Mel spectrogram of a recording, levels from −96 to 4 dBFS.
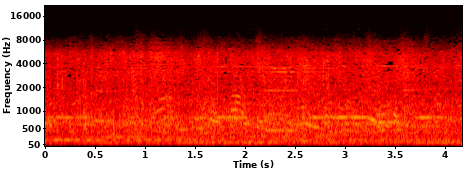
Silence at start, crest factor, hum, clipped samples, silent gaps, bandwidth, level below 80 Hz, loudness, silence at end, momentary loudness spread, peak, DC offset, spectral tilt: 0 s; 16 dB; none; under 0.1%; none; 12.5 kHz; -72 dBFS; -38 LUFS; 0 s; 3 LU; -24 dBFS; under 0.1%; -3.5 dB/octave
